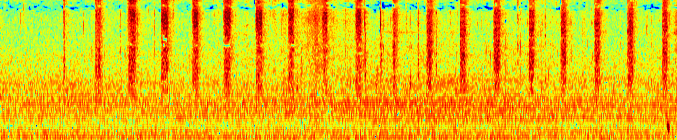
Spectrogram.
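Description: Small plastic pump spray bottle of plain water spritzed over and over in quick hissing puffs, about three to four a second. A brief squeak comes right at the end.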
